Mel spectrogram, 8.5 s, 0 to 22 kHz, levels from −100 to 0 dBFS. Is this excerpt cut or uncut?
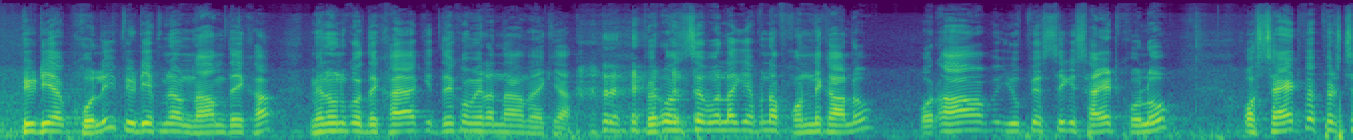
uncut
